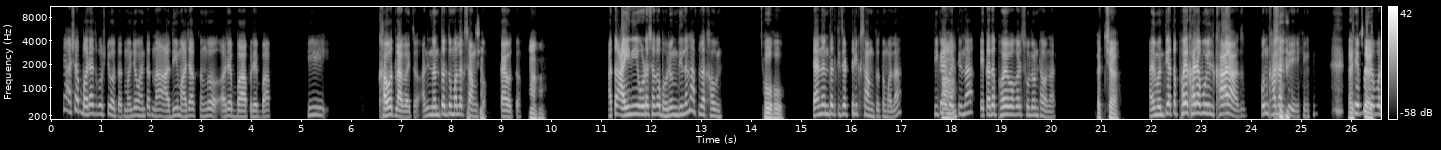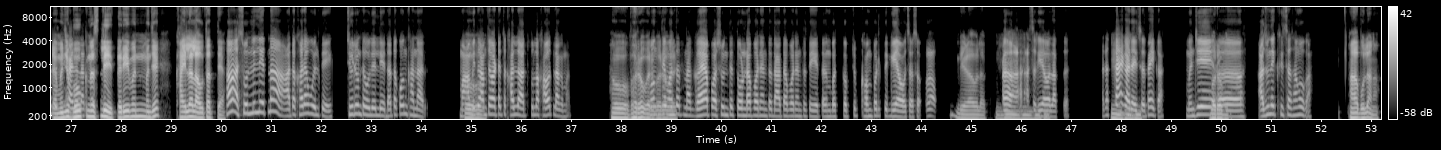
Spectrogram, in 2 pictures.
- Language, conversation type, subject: Marathi, podcast, भूक नसतानाही तुम्ही कधी काही खाल्लंय का?
- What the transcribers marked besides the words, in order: "खावचं" said as "खावत"; laughing while speaking: "अच्छा"; other background noise; in English: "ट्रिक"; chuckle; laughing while speaking: "अच्छा, अच्छा. म्हणजे भूक नसली तरी पण म्हणजे खायला लावतात त्या"; laughing while speaking: "ते पण जबरदस्ती खायला लागतं"; laughing while speaking: "बरोबर, बरोबर"; tapping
